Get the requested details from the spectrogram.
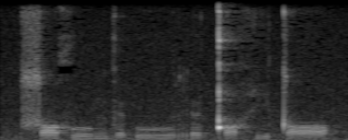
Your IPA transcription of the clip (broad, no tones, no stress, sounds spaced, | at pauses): s ɔ x uː ŋ ɡ ø ʔ uː r ɾ ø ǃ ɔ h i t ɔ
